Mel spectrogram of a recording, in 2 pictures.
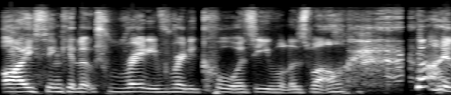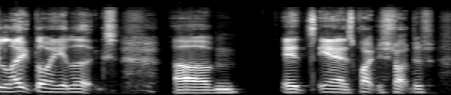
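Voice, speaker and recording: A man chatting casually and giving emphatic opinions as a co-host, with halting, repetitive phrasing. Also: medium pitch. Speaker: co-host ranking video game powers.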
